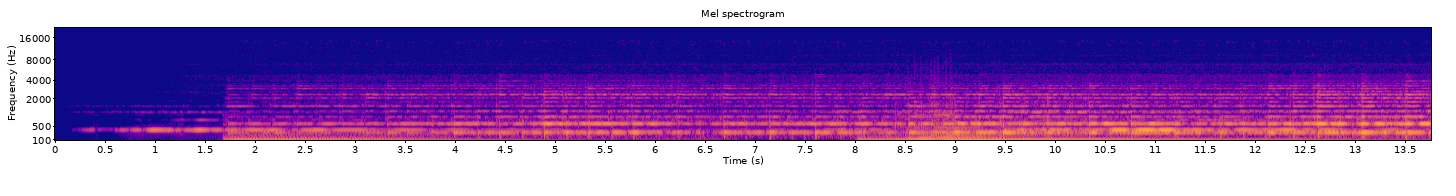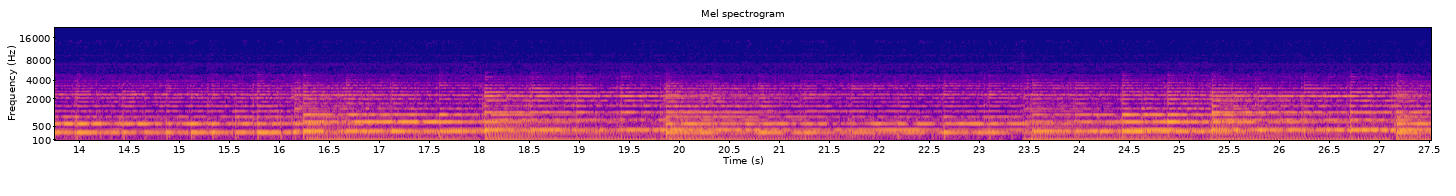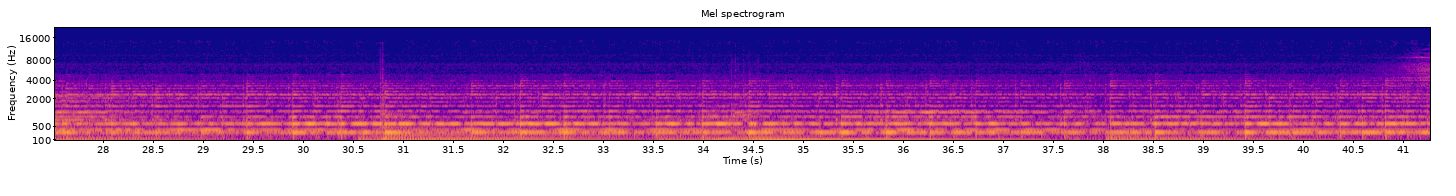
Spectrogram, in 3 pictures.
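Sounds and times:
music mix: 0:00.3 - 0:41.2.

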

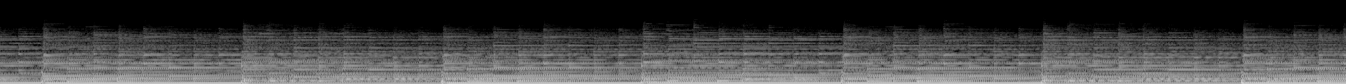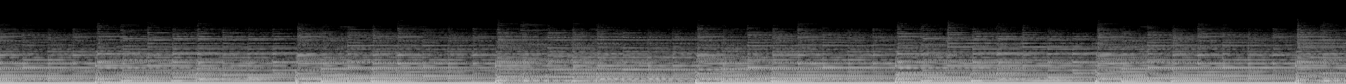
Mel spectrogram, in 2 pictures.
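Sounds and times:
guitars: 0:00.0 - 0:26.9
piano: 0:00.0 - 0:26.9
synths: 0:00.0 - 0:26.9.

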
